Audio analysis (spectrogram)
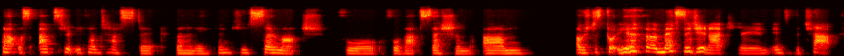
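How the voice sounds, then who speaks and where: A woman hosts an online conference from a video call, gushing over the speakers and chatting freely. Her voice sits fairly low, and her talk is loose and full of restarts. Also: moderate pace, poor audio. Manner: warm, chatty, effusive, lots of fillers and restarts. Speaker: conference host.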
